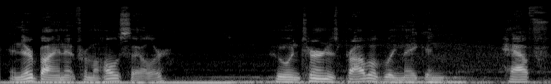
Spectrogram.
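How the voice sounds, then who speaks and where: A man with an American accent speaks at a moderate pace in a fairly low, somewhat breathy voice with ordinary pitch variation. He leaves long, frequent pauses amid audible room echo. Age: 60s. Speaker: retired firefighter and farmer. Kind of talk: tutorial. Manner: casual, conversational.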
